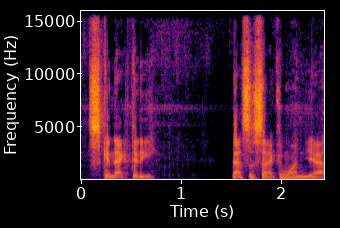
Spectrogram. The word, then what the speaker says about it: Schenectady: neck titty because it's Schenectady Schenectady so I say skin I always tell people to pronounce it skin neck titty because then I get to say titty titty Schenectady Schenectady that's the second one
